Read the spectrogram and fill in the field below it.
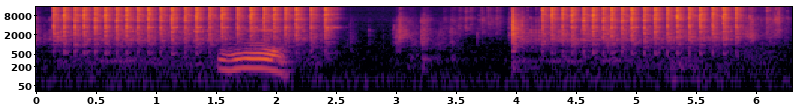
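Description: A Plarail Thomas and Friends toy train runs with its gears turning, giving a rapid, close mechanical clicking whir that stops briefly and then resumes. A short vocal exclamation comes in the middle.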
